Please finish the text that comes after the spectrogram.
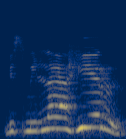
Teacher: Kata alif lam syamsiyah, bunyi lam tenggelam.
